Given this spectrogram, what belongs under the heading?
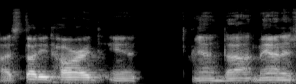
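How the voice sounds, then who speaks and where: A man's fairly low voice in a Palestinian accent, with fairly even intonation. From Palestine. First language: Arabic. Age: 60s. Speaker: museum founder. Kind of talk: interview. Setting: museum, live recording. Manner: halting, many fillers.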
